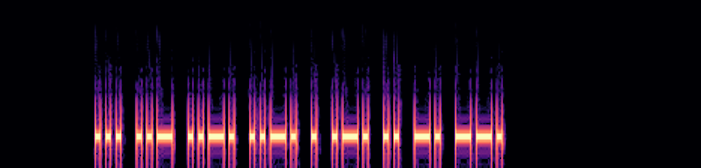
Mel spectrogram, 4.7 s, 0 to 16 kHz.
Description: Morse code, heard as a keyed tone, about 34 wpm, 700 Hz. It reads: SUFFERING
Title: ING Suffix - Top 100 Words with Base Words 35wpm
